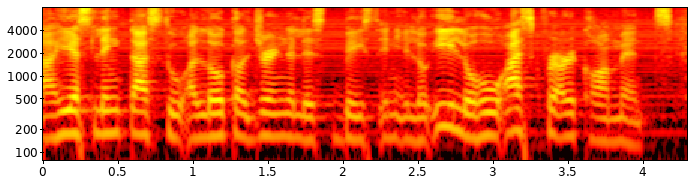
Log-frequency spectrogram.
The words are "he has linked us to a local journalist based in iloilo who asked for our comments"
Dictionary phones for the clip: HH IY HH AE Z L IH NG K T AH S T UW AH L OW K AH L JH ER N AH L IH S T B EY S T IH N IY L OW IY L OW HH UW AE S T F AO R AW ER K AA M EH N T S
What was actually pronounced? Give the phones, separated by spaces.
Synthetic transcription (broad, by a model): HH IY HH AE S L IH NG K T AH S T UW AH L OW K AH L JH ER N AH L IH S T B EY S T IH N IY L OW IY L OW HH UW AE S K F AO R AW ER K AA M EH N T S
